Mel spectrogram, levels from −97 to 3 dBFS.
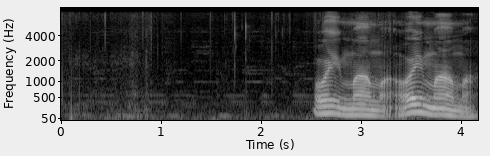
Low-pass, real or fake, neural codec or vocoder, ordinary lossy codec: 7.2 kHz; real; none; none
